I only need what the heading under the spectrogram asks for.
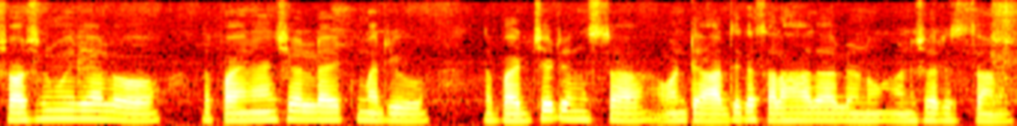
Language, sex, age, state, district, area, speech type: Telugu, male, 30-45, Andhra Pradesh, Eluru, rural, spontaneous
